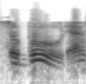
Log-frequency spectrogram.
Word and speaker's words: Subud: are the author called effect which is a so booed su b UD that's how that's pronounced as well I mean so su su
